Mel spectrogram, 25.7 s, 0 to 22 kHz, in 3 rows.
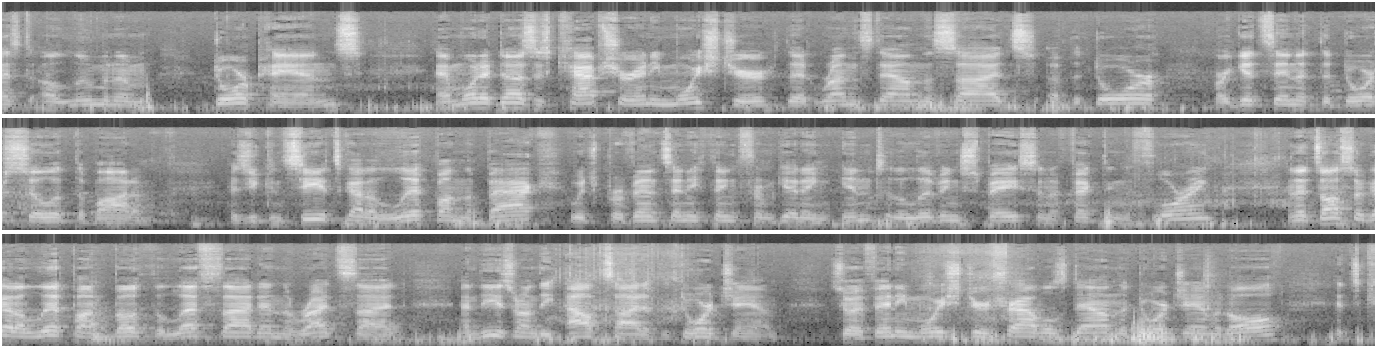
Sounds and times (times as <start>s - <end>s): Speech: 0.0s - 25.7s.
